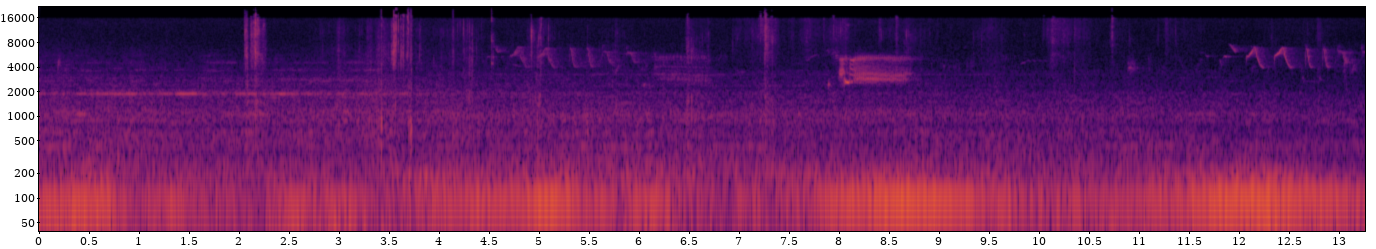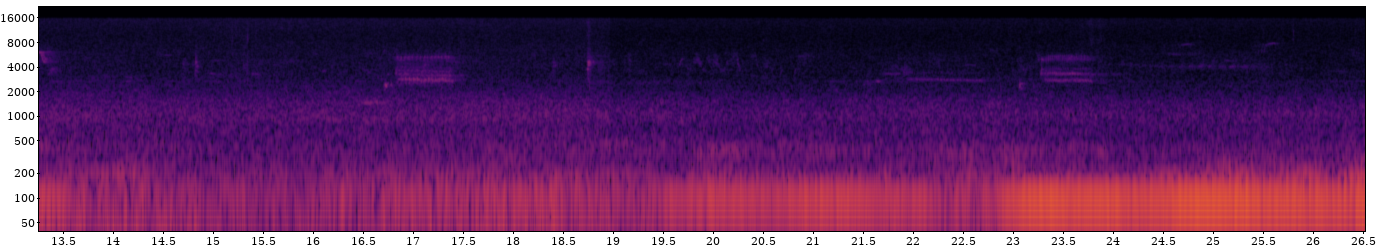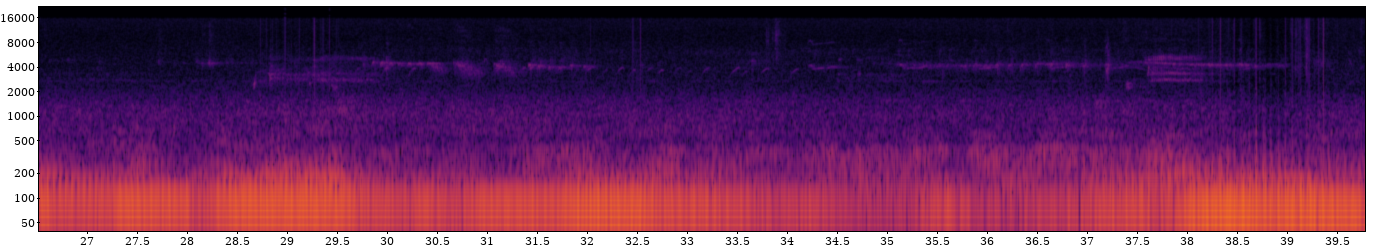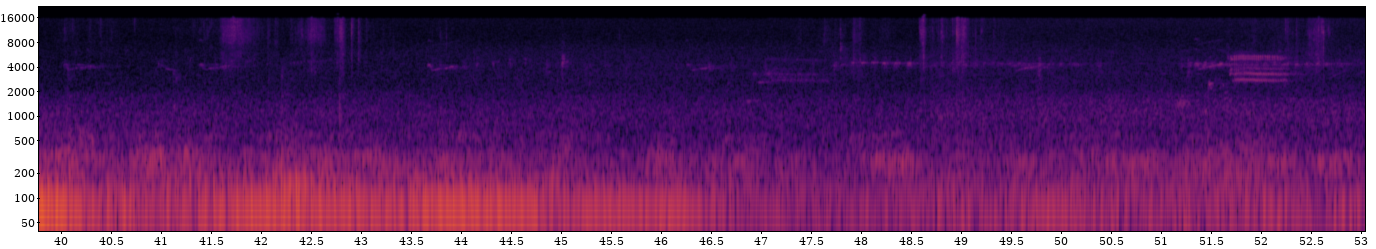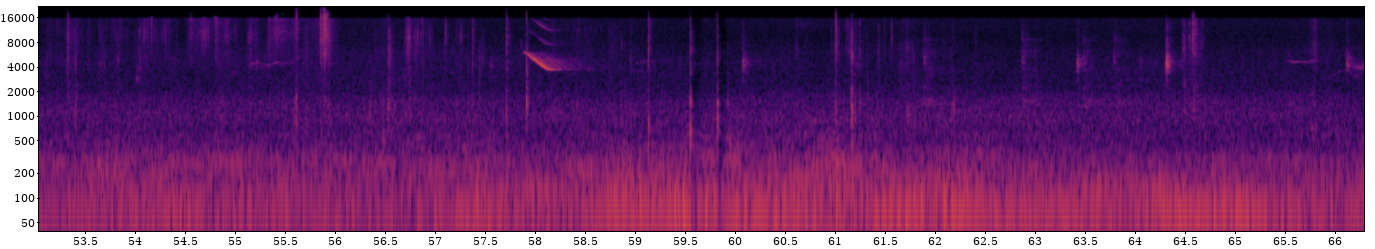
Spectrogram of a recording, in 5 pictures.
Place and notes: Trihydro industrial site, Lockport, IL, USA - Photographing geo-engineering along Illinois Canal
Just downstream from the asian carp electrified fence, an experimental barrier to keep the invading Asian Carp from reaching the Lake Michigan. Trihydro Corp. is assisting the Army Corps of Engineers in ongoing dredging and engineering operations, morphing these waterways beyond recognition.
